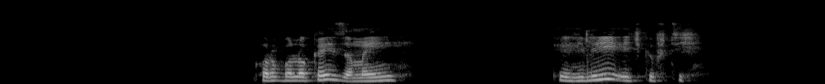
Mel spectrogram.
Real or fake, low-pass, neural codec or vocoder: real; 7.2 kHz; none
